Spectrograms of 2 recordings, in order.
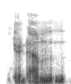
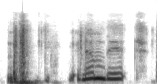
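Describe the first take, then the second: First: Quiet put-down. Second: "You're dumb" jumped much higher, sing-song and rising; high, teasing "You're dumb, bitch"; high mocking insult. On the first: Acted. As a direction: say "You're dumb" soft and under the breath. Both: Insulting the girl twice.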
